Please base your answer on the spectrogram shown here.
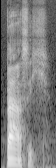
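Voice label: "baasaich", Scottish Gaelic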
